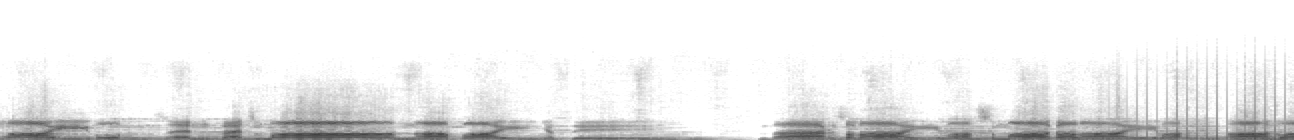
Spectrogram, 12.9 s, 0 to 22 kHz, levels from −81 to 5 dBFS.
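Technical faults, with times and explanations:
11.07–12.85 s, train of clicks: likely interference or a faulty connection injecting regular pulses, about ten per second, roughly twenty sharp ticks standing well above the sound.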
